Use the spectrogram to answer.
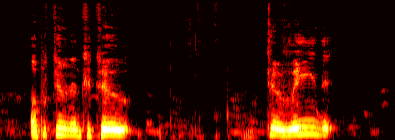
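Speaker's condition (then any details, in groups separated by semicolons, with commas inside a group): Cerebral palsy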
